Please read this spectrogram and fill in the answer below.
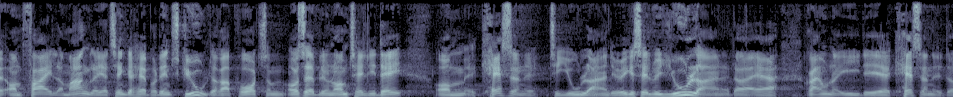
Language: Danish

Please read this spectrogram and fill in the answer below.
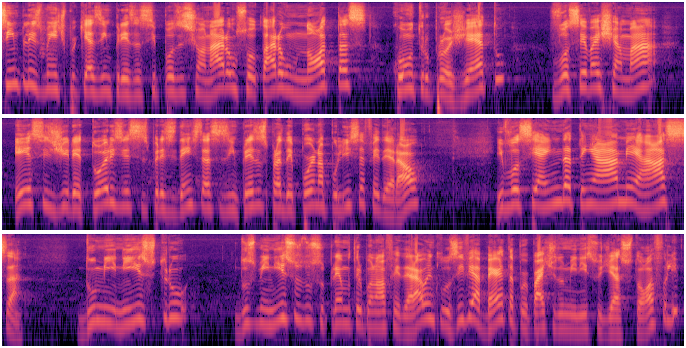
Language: Portuguese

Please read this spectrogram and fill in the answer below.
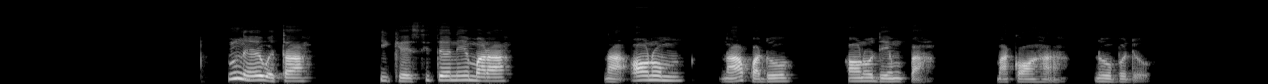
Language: Igbo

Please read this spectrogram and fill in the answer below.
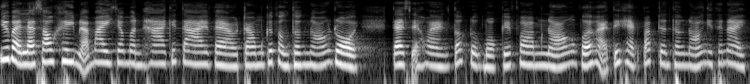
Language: Vietnamese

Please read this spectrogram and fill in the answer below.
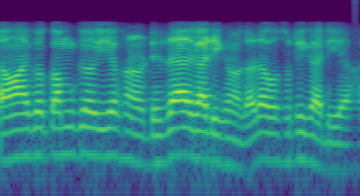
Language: Sindhi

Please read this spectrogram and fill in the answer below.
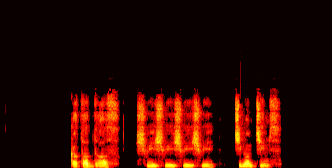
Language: Laz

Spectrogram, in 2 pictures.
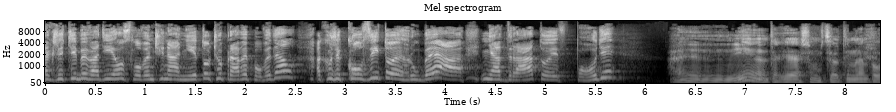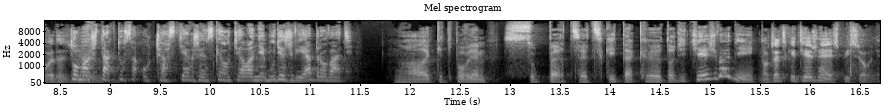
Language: Czech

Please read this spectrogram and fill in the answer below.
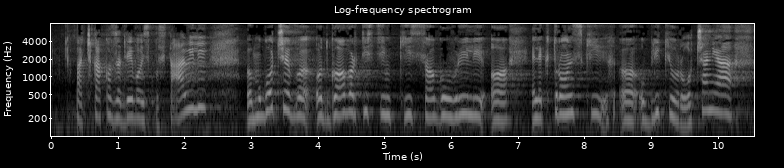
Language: Slovenian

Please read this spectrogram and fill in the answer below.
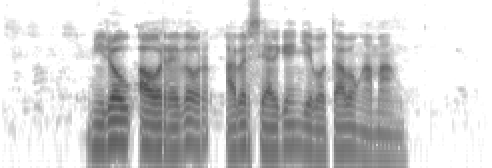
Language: Galician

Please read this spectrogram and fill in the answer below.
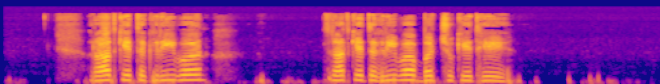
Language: Urdu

